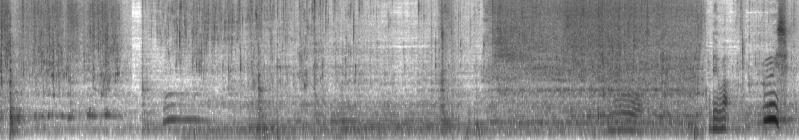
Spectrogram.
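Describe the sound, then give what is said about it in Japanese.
Running tap water splashes steadily into a container as rice is rinsed, with intermittent clinks and sloshing as the rice grains are swirled, ending with a brief louder splash. “お米入れましたはいじゃあこれちょっとさお水で洗いたいじゃん”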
